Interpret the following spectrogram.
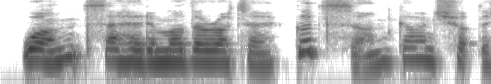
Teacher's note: this time without the uh and oh contrast so just using the uh sound for all of those vowels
